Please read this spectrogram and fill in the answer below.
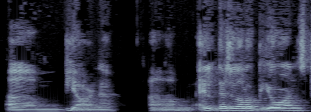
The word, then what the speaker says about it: Bjarne: So his name is spelled Bjarne. And the J is a silent. So it's Bjarne. And people call him Barney, Bjarne.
